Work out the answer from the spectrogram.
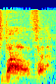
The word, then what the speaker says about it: vav: this is Vav some people spell it VA you but there's no you it's valve okay it is the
